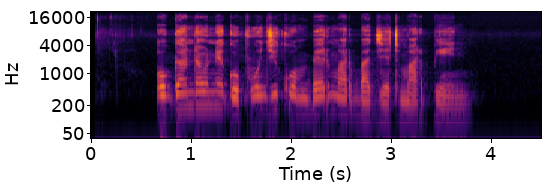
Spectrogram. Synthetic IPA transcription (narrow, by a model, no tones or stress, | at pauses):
ɔɡandaoneɡopwoɲd͡ʒikwombɛrmarbad͡ʒɛtma̰rpiɲ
